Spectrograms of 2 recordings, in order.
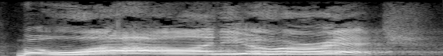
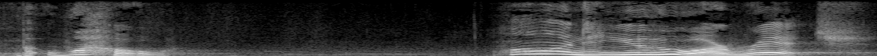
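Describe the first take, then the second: First: It sounds harsh and condemning. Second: It sounds sorrowful and sympathetic.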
